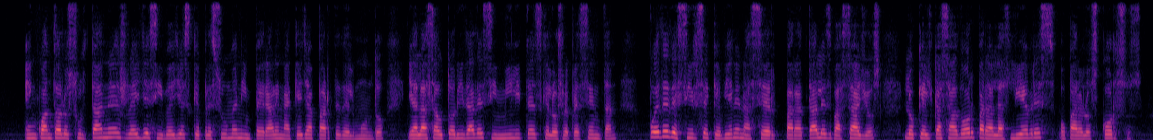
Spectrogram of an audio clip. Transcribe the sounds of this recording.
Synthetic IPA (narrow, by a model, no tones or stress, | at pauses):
e̞ŋkwant̪oalo̞sːult̪ane̞sre̞ʝe̞siβe̞ʝe̞skepɾe̞sumẽ̞nimpe̞ɾaɾe̞nake̞ʝapaɾt̪e̞ðe̞lmũnd̪o̞ialasawt̪o̞ɾiðaðe̞similit̪eske̞lo̞sre̞pɾe̞se̞nt̪an | pwe̞ðe̞ðe̞siɾse̞ke̞βje̞ne̞nase̞ɾpaɾat̪ale̞zβasaʝo̞s | lo̞ke̞ːlkasaðo̞ɾpaɾalazlje̞βɾe̞so̞paɾalo̞sko̞ɾsos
